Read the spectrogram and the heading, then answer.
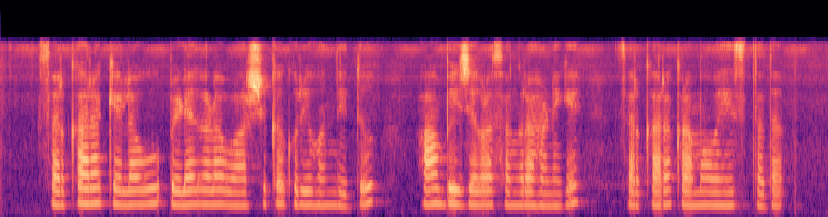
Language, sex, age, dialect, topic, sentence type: Kannada, female, 18-24, Central, agriculture, statement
